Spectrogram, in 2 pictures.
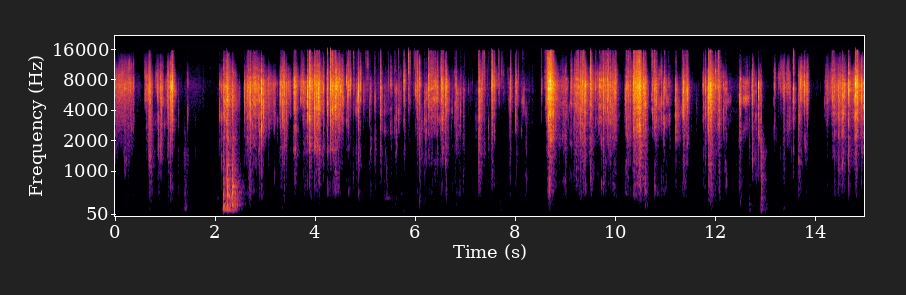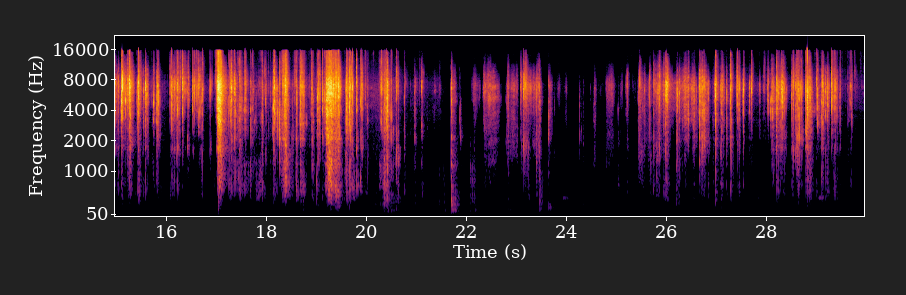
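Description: Trading-card pack wrappers being torn open and crinkled by hand, in irregular bursts of tearing and crackling with short pauses between.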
